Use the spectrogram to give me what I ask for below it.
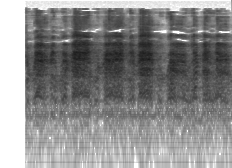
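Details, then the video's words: Pet bird showing disapproval of a cardboard house with strange noises: harsh, broadband squawking pulses repeated several times a second, strongest in the upper range, with no other clear sounds. "Bird Shows Disapproval of Cardboard House by Making Strange Noises"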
